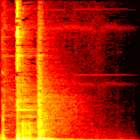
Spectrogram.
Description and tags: another one accidental recording of the preparation for the rub beat
(see other sounds in the pack). this is a triple metallic kick and etc.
